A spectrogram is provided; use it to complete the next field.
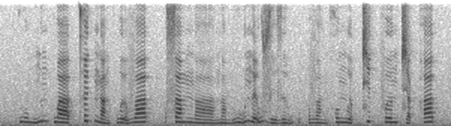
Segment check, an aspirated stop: present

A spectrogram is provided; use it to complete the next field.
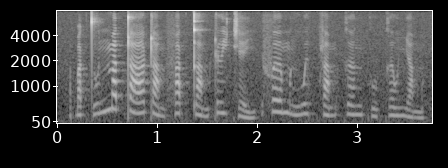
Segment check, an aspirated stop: absent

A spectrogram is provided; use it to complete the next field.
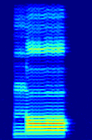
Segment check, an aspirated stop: absent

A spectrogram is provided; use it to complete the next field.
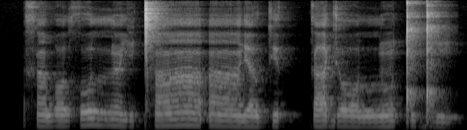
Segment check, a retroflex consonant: absent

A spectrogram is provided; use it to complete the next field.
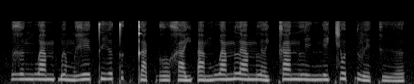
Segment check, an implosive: present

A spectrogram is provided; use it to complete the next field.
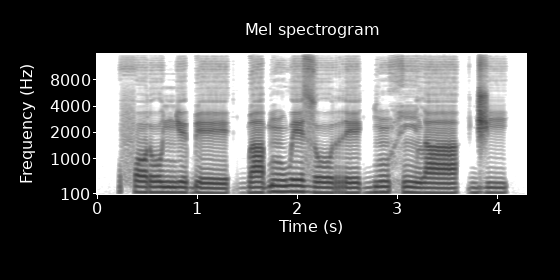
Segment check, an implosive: present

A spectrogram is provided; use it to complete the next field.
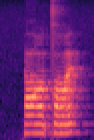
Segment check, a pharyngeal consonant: present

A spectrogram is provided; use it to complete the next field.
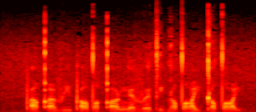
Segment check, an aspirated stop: absent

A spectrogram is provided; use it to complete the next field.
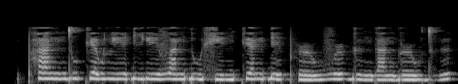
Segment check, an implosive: present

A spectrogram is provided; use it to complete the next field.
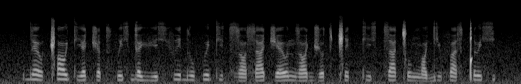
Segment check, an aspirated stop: absent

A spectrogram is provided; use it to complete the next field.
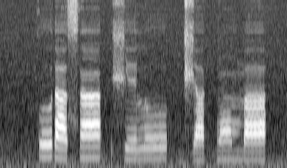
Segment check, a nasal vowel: present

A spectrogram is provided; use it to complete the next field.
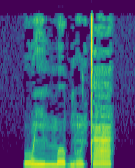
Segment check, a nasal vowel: present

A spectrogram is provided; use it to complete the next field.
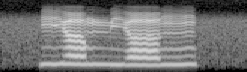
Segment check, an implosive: absent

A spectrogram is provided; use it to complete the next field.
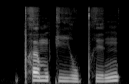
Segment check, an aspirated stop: present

